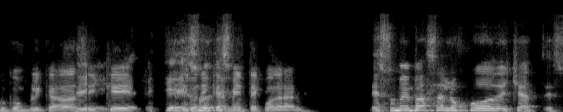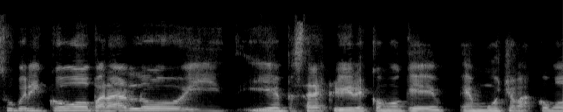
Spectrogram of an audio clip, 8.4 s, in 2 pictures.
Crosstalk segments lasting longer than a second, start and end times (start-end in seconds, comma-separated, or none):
0.6-1.9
